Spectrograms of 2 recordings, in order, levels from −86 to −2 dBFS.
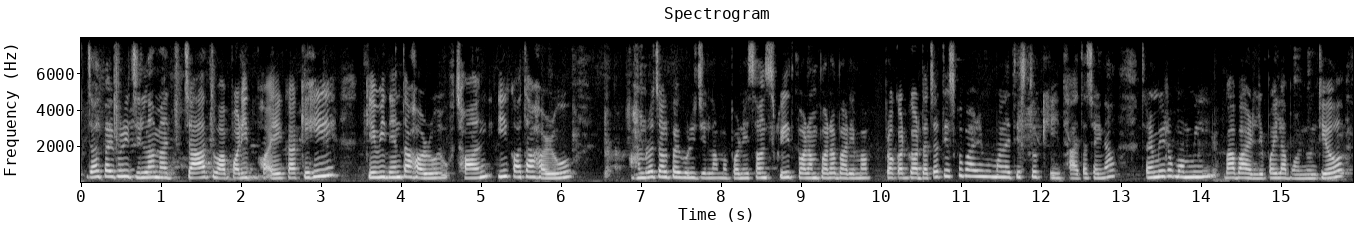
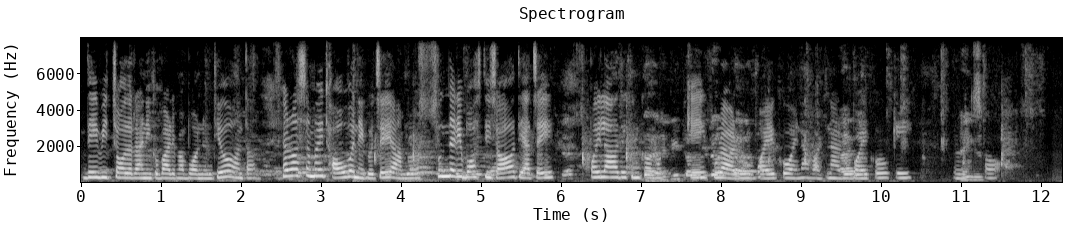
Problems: continuous background conversations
